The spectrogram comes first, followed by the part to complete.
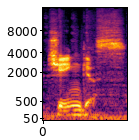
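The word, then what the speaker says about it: Genghis: are direct descendants of gingas Khan I actually heard that you pronounce his name jingus oh good but I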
